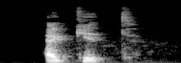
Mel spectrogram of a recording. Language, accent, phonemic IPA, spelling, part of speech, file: French, Canada, /a.kit/, acquittes, verb, LL-Q150 (fra)-acquittes.wav
- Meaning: second-person singular present indicative/subjunctive of acquitter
